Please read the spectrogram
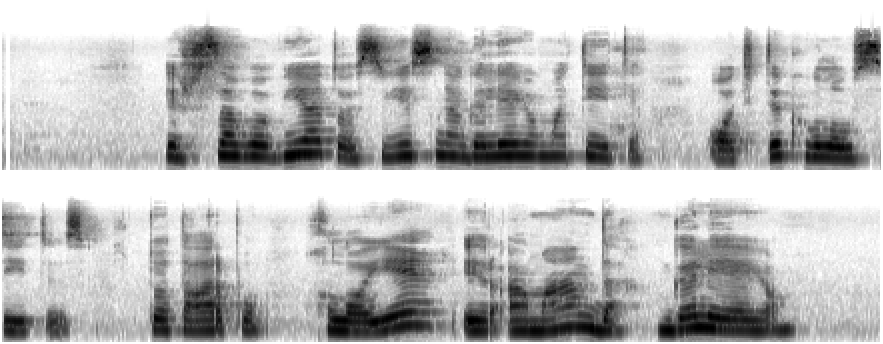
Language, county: Lithuanian, Utena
